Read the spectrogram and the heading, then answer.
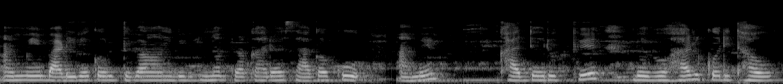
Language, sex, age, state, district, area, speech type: Odia, female, 18-30, Odisha, Subarnapur, rural, spontaneous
